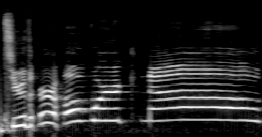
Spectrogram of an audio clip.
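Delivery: rising into a high, loud yell; hammed-up dad yelling orders; mock parental yelling. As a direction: build to a long, high pretend shout. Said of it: "You're yelling at them".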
